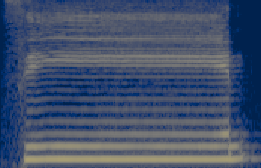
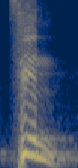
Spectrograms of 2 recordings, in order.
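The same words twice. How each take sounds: First: The vowel is stretched long. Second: The vowel is cut short. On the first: The speaker calls it right. "চার লিপ টান।" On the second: The speaker calls it wrong. "এভাবে বললে হবে না।"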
